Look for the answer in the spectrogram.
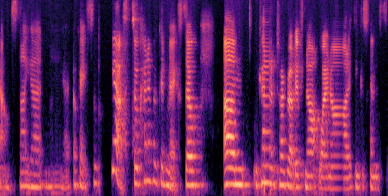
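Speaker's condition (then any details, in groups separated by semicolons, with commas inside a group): No condition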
